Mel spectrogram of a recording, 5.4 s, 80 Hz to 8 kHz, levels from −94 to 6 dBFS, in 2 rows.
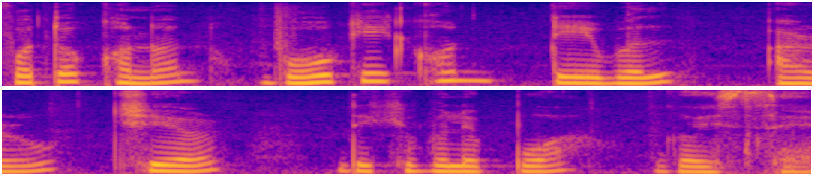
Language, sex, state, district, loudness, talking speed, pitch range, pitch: Assamese, female, Assam, Sonitpur, -17 LUFS, 100 wpm, 195-235 Hz, 210 Hz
